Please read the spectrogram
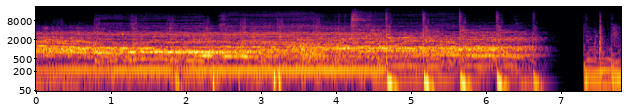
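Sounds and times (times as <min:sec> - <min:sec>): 
large outdoor crowd whooping, yelling and cheering: 0:00.0 - 0:07.0.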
